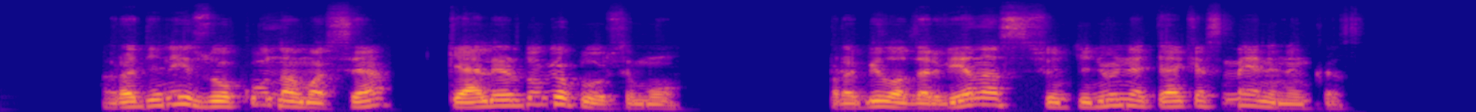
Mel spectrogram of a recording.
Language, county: Lithuanian, Panevėžys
